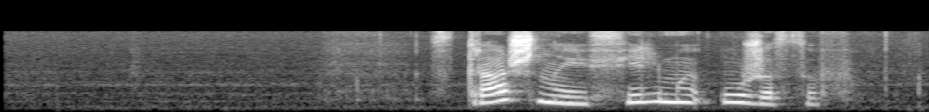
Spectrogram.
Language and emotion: Russian, neutral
